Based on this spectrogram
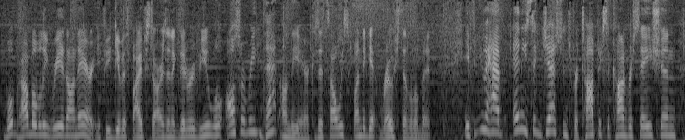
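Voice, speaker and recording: A man co-hosting a casual podcast, joking and bantering boisterously. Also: fairly high pitch. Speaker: podcast co-host.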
